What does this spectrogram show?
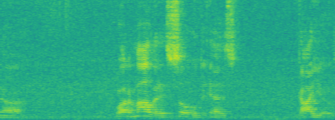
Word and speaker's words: Gallo: guala is sold as Gallo it's real name is Gallo which means chicken yeah rooster means rooster and uh but Gallo is spelled g a l l o which is Gallow they can't compete you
